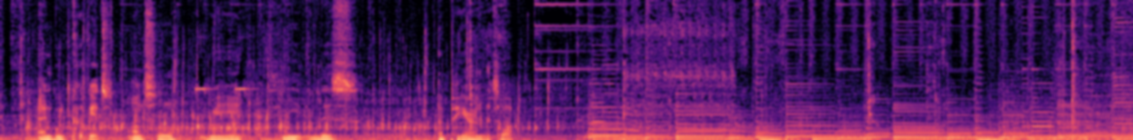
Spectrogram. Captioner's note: foam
